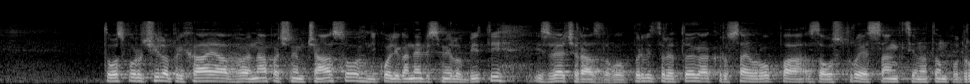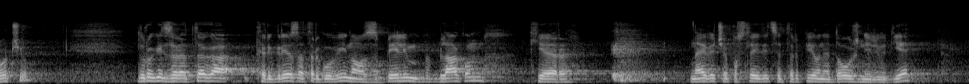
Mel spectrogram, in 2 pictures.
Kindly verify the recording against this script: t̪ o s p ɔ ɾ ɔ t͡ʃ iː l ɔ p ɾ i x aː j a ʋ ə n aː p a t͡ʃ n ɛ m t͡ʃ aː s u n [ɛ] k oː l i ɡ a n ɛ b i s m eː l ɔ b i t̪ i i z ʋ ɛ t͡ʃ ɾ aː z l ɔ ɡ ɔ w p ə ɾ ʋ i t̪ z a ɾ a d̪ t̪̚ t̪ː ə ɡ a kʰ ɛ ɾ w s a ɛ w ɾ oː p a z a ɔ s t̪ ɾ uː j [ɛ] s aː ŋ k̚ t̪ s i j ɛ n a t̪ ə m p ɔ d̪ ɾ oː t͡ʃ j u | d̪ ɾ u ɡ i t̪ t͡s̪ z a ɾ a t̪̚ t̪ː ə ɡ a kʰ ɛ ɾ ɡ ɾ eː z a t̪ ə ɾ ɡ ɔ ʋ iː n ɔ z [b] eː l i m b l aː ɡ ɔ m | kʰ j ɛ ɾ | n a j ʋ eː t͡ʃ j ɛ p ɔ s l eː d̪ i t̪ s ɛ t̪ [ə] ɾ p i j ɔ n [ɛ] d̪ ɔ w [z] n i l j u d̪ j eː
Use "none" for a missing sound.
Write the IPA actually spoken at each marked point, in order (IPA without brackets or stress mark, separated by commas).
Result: i, ɛ, b, ə, ɛ, ʒ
